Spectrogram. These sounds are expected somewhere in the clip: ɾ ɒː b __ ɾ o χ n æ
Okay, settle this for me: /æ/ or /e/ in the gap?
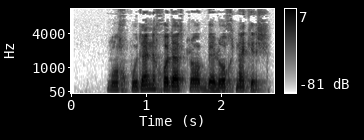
e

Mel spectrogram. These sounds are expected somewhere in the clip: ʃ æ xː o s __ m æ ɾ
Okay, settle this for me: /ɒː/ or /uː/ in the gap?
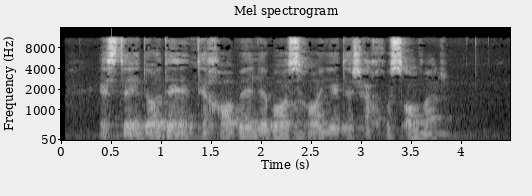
ɒː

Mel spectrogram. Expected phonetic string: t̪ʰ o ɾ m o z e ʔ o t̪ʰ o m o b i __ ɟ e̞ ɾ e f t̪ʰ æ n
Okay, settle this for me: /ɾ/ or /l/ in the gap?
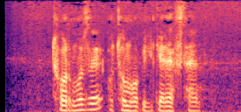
l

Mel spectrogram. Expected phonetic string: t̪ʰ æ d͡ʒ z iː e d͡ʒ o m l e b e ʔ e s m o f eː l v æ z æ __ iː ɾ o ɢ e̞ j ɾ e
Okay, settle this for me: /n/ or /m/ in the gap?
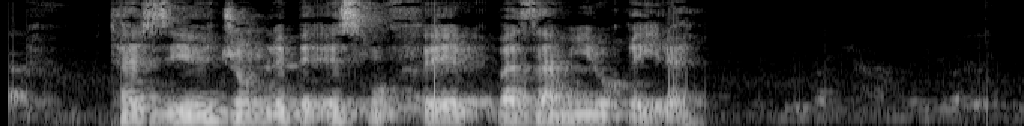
m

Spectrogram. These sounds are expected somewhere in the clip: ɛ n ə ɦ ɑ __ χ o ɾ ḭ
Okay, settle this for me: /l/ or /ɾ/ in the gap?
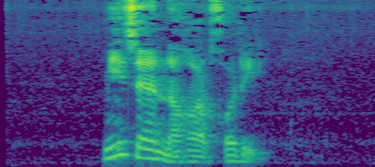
ɾ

